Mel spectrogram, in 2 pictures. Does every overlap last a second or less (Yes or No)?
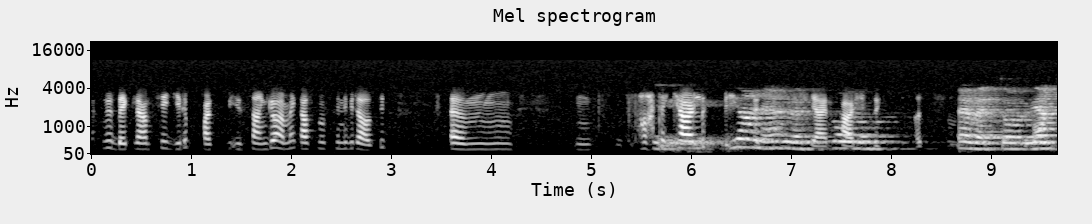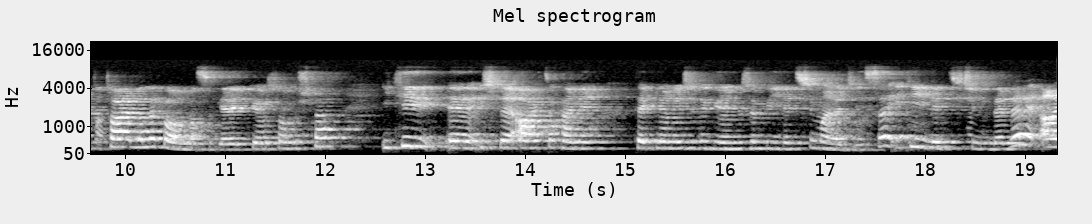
No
